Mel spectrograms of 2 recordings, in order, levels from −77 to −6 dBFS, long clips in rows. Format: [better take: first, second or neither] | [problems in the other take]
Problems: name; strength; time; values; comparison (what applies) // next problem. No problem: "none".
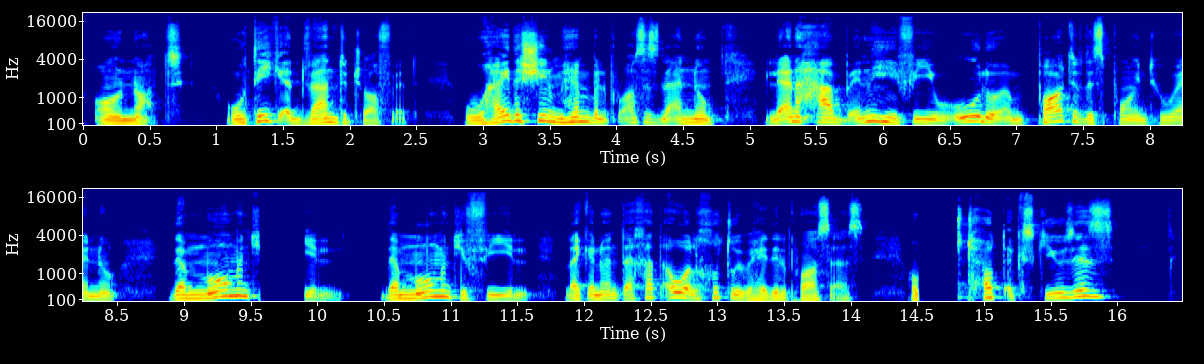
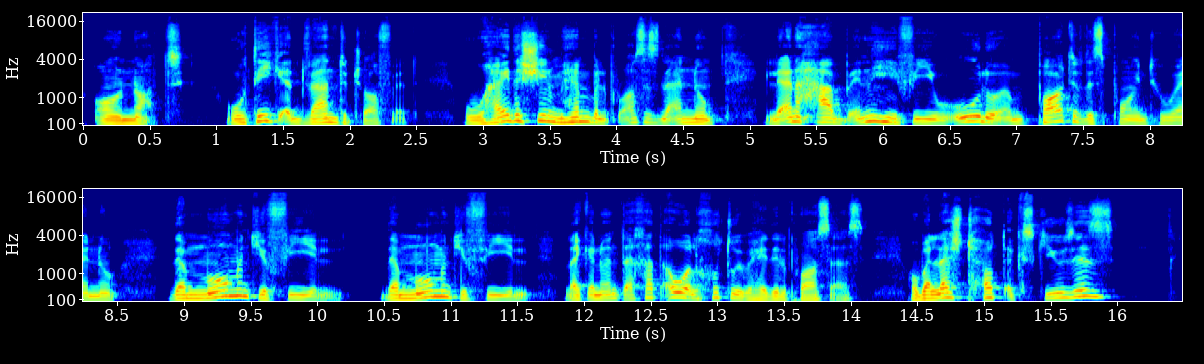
second | audio cutting out; at 9.5 s and at 15 s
